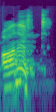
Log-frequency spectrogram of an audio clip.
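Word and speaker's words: honest: आप देखिए ऑनेस्ट ऑनेस्ट। अब इसको हमने किससे लिखा? गौर करेंगे तो पाएंगे एच से। गौर करेंगे तो क्या पाएंगे? एस से। लेकिन हम इसको ऑनेस्ट नहीं पढ़ रहे हैं।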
